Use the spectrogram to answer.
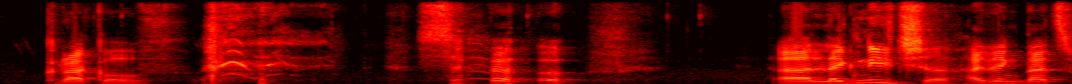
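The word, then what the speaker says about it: Kraków: And then, you know, Krakow, if you're saying it, is like Krakow.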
